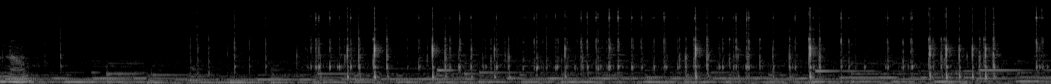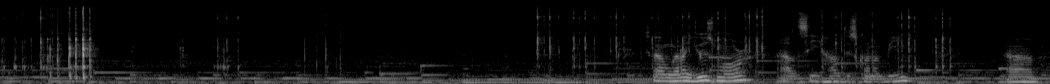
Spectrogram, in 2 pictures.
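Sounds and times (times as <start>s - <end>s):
background music: 0.0s - 21.0s
mechanical keyboard typing: 1.9s - 11.5s, 12.3s - 14.0s, 15.8s - 20.1s.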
